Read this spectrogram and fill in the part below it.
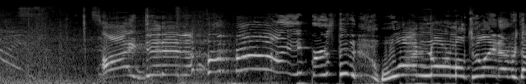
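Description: A young man shouts in excitement.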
